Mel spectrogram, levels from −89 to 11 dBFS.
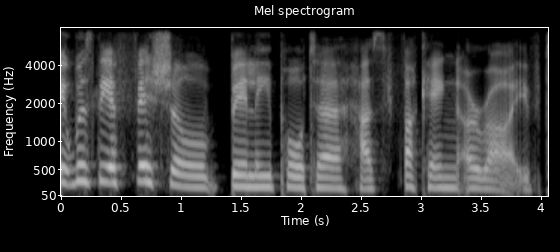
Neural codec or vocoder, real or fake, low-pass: none; real; 7.2 kHz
